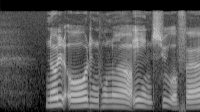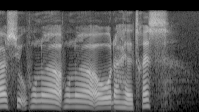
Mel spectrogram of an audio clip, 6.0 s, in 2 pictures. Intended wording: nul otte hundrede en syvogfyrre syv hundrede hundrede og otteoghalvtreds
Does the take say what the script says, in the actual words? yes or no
yes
